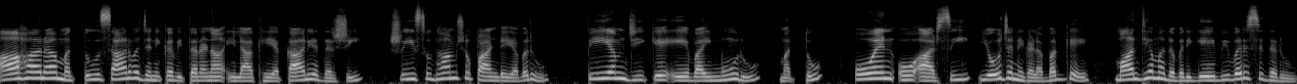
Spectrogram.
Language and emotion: Kannada, neutral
